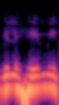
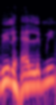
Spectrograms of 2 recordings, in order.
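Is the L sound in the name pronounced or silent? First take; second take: silent; pronounced. First: The L sound in the name is silent. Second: The L sound in the name is pronounced. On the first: The speaker calls it right. "एल silent है" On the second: The speaker calls it wrong. "विलहेल्मी नहीं नाम है"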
